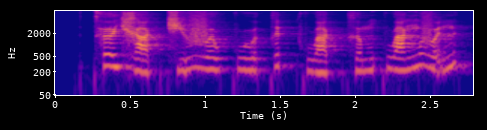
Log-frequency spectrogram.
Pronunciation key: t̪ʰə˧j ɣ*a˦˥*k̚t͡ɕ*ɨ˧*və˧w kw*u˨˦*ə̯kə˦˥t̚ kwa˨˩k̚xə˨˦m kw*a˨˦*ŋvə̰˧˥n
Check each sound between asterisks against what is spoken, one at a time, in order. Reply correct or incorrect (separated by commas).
incorrect, incorrect, incorrect, correct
